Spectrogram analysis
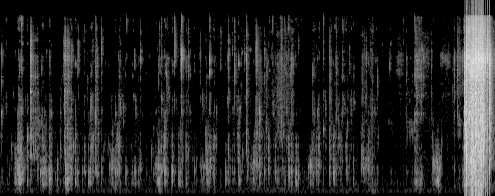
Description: Continous crinkling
